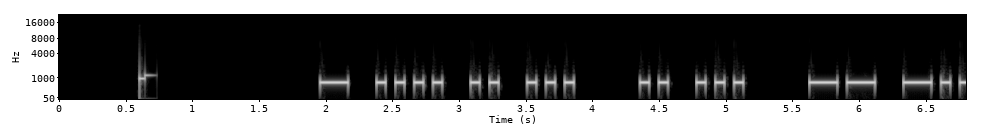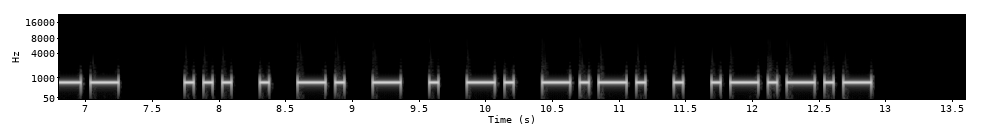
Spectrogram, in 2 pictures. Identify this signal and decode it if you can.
Morse code, heard as a keyed tone, about 17 wpm, 700 Hz. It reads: THIS IS MY SENTENCE.
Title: Sentences from Top 1000 Words - Review Part 1 - 17wpm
